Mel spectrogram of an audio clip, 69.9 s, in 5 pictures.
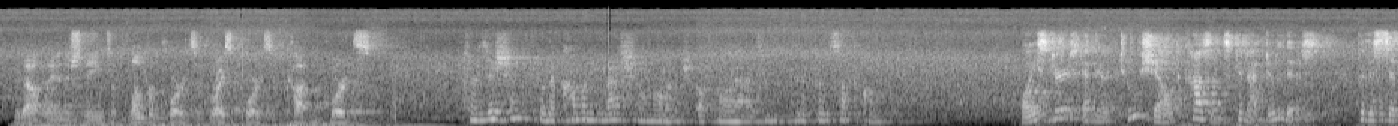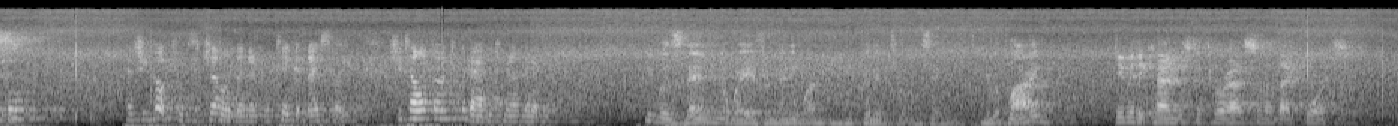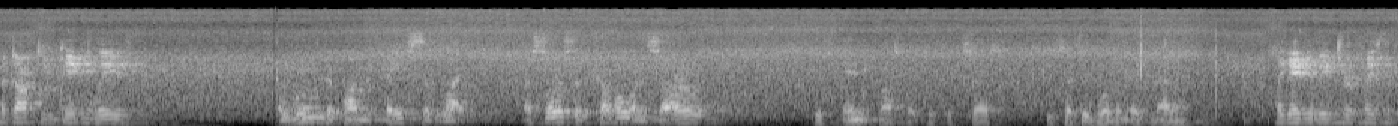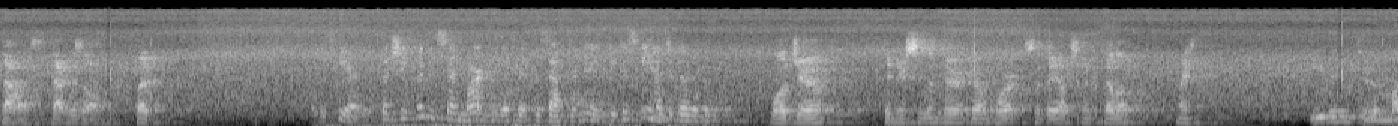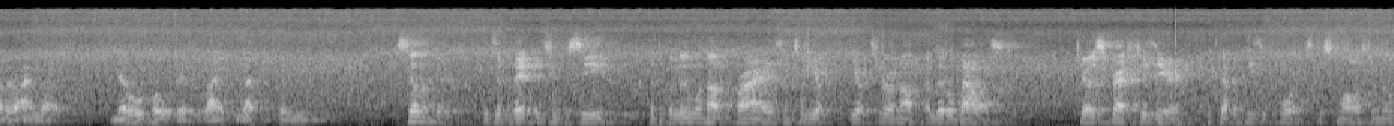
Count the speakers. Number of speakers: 8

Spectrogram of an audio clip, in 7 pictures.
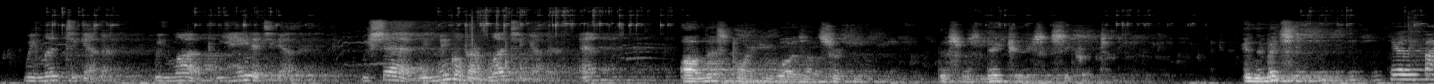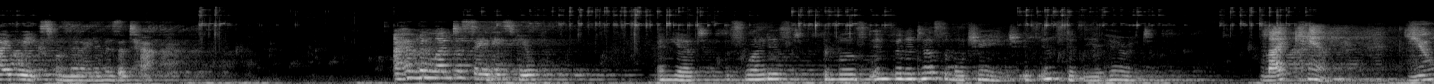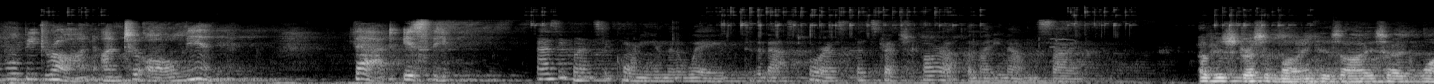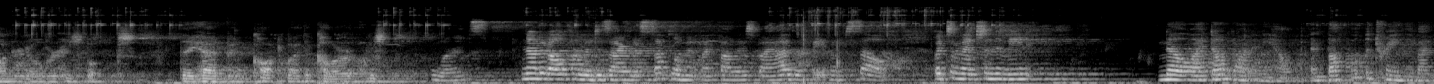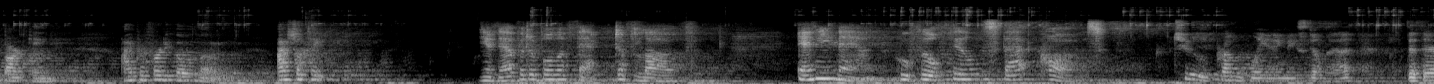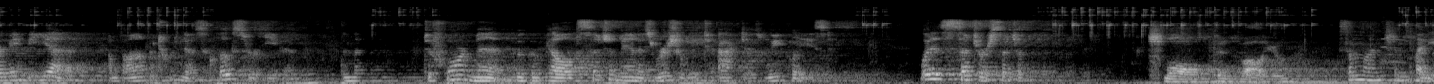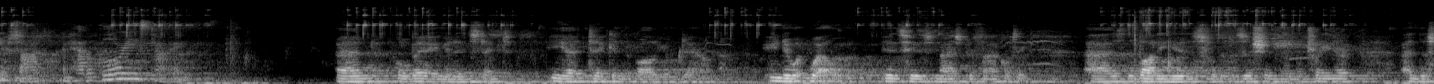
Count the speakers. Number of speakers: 6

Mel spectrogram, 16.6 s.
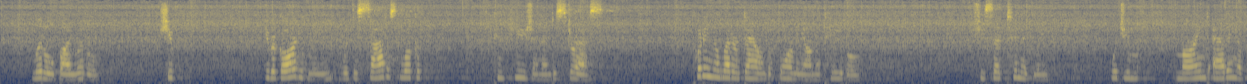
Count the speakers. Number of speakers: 1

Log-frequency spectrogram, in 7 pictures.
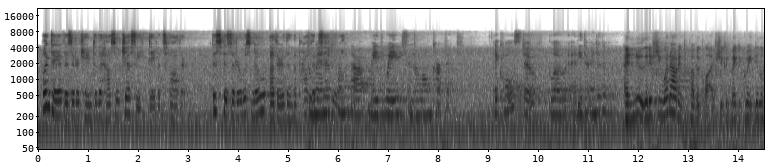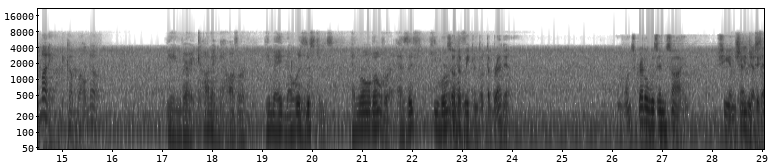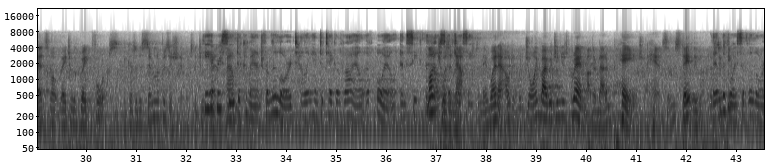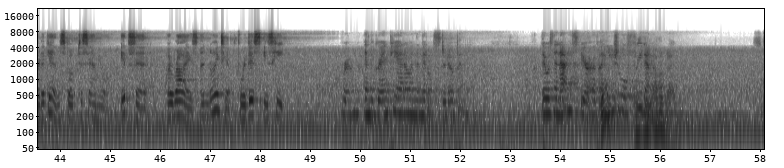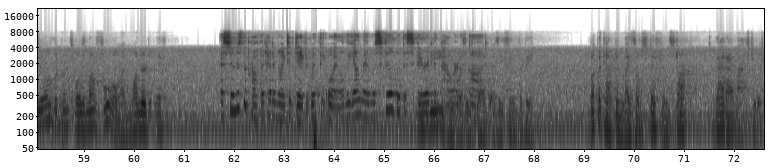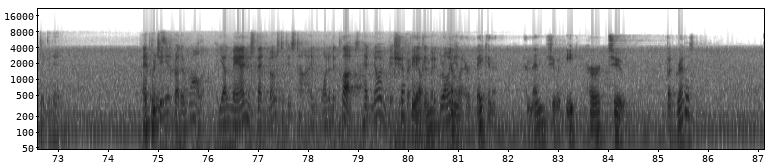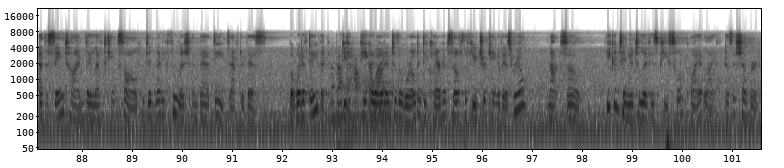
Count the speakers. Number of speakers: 5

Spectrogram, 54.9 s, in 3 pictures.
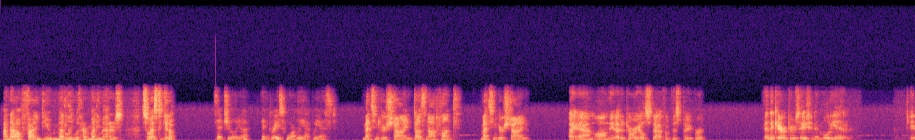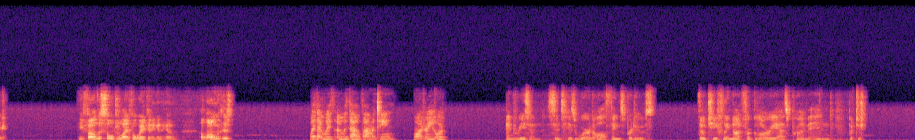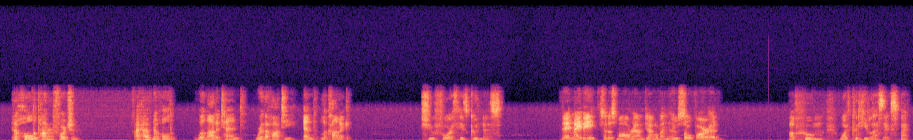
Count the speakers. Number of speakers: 8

